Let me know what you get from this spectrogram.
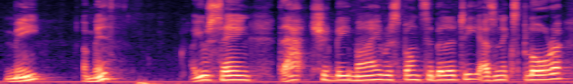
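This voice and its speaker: A man's voice: fairly high pitch, normal speed, warm tone, breathy edge. A man playing a proud, duty-bound polar explorer, solemn and questioning, in a radio play. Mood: doubtful, questioning.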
